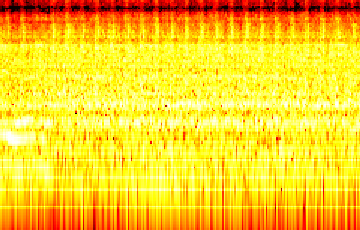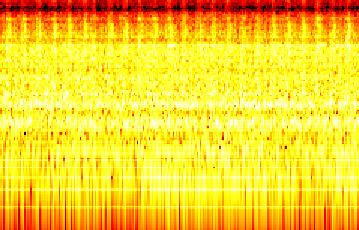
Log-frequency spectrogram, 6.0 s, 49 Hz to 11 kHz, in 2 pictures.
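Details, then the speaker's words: 1967 Ski-Doo two-stroke, Tillotson carburetor mixture set too rich: engine skips and wanders instead of holding steady RPM, jumpy, boggy and weak on power from too much fuel. "The motor will start skipping. It won't have that steady RPM to it. It'll be jumpy and skipping and kind of weak on power as well, kind of boggy because it's too rich, too much fuel to the air."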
